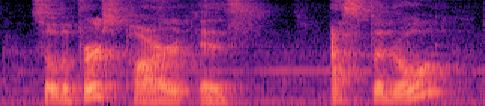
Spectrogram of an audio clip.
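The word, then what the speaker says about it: espagnole: don't know but it's e s p a oh e-s-p-a-g-n-o-l and o l e I don't think the the G is you don't hear the G so it's I I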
